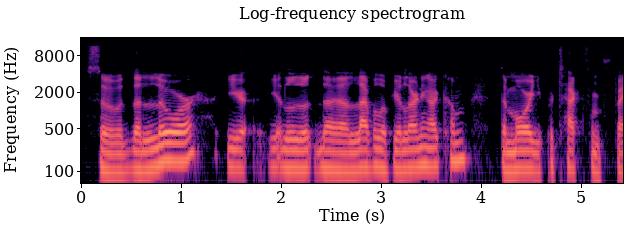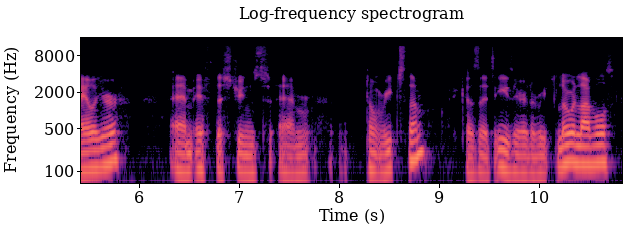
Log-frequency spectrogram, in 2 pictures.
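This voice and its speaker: A British university lecturer, a man a bit hoarse from a cold, giving an informal training talk full of fillers. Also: lowish voice, moderate pace, a little mellow, dry recording. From United Kingdom. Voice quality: gravelly.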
